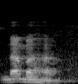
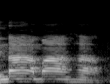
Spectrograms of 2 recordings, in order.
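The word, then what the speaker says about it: नमः: Apenas temos que ter o cuidado de pronunciarmos os as como breves namah, não fazer namha, sabe?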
